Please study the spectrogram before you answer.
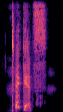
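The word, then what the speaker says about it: Tiketz: It's T-I-K-E-T-Z. Ticket? Oh, Tickets! I just got that! Tickets! His name is Tickets!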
